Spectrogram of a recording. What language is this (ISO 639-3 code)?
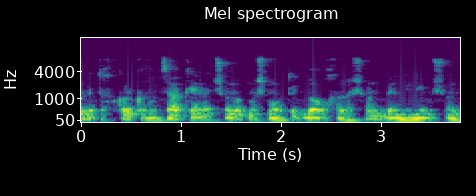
heb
